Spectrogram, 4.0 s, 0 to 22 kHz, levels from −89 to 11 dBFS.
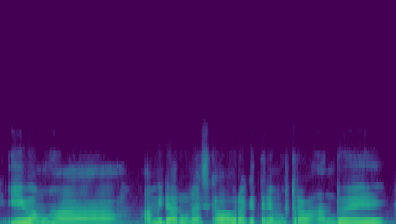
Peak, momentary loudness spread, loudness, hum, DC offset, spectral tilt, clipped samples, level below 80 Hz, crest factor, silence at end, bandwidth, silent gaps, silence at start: -6 dBFS; 6 LU; -24 LUFS; none; under 0.1%; -7 dB/octave; under 0.1%; -58 dBFS; 16 dB; 0.1 s; 7.4 kHz; none; 0 s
